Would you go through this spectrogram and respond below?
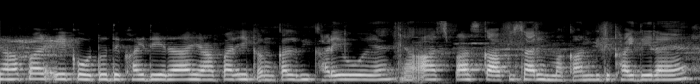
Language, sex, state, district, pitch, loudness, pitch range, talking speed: Hindi, female, Jharkhand, Jamtara, 225 Hz, -16 LUFS, 215-230 Hz, 225 wpm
